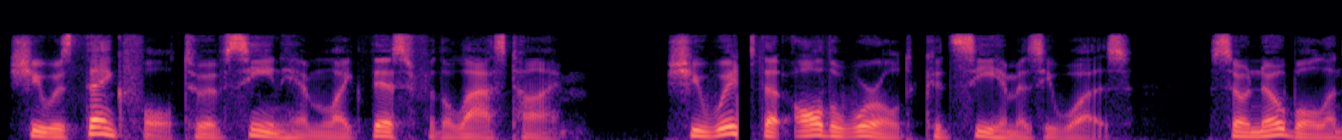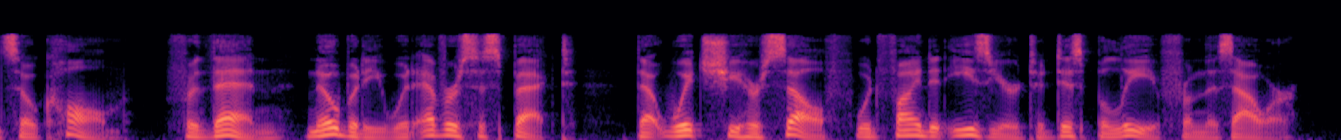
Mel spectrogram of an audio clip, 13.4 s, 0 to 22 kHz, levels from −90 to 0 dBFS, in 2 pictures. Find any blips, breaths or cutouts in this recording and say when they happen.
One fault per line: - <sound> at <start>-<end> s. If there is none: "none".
- dropout at 3.7-3.8 s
